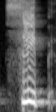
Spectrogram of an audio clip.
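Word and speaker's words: sleep: स्लीप।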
